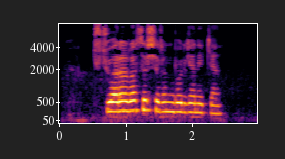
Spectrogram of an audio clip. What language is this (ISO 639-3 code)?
uzb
